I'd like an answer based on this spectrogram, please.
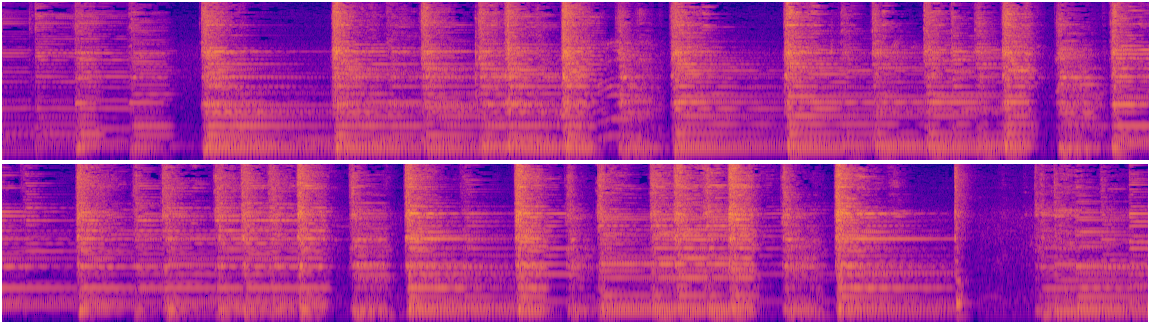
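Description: Steel-string acoustic guitar strummed in chords, starting softly for about a second and a half, then in a steady rhythm of firm strokes with brief breaks at the chord changes.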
